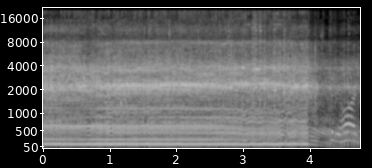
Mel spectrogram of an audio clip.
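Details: Mantis tiller two-stroke engine after carburetor fuel pump diaphragm replacement and recoil fix, tilling: high buzzy note holding steady revs while digging, then dropping off cleanly; normal running under load.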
